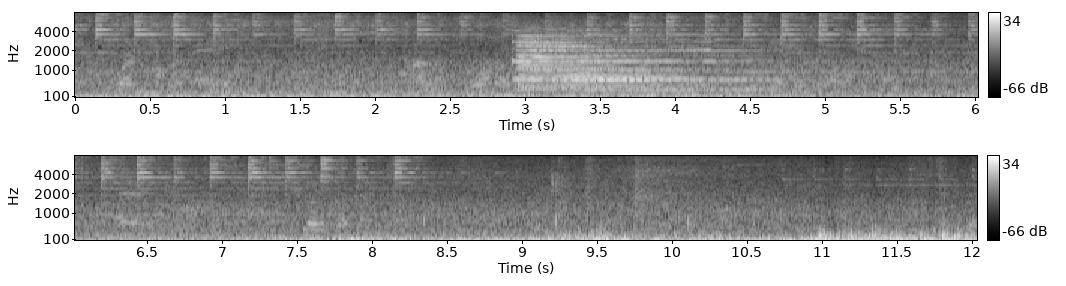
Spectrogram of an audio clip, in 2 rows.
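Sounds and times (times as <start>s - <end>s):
train low rumble: 0.0s - 12.0s
train horn chord: 2.9s - 5.7s.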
